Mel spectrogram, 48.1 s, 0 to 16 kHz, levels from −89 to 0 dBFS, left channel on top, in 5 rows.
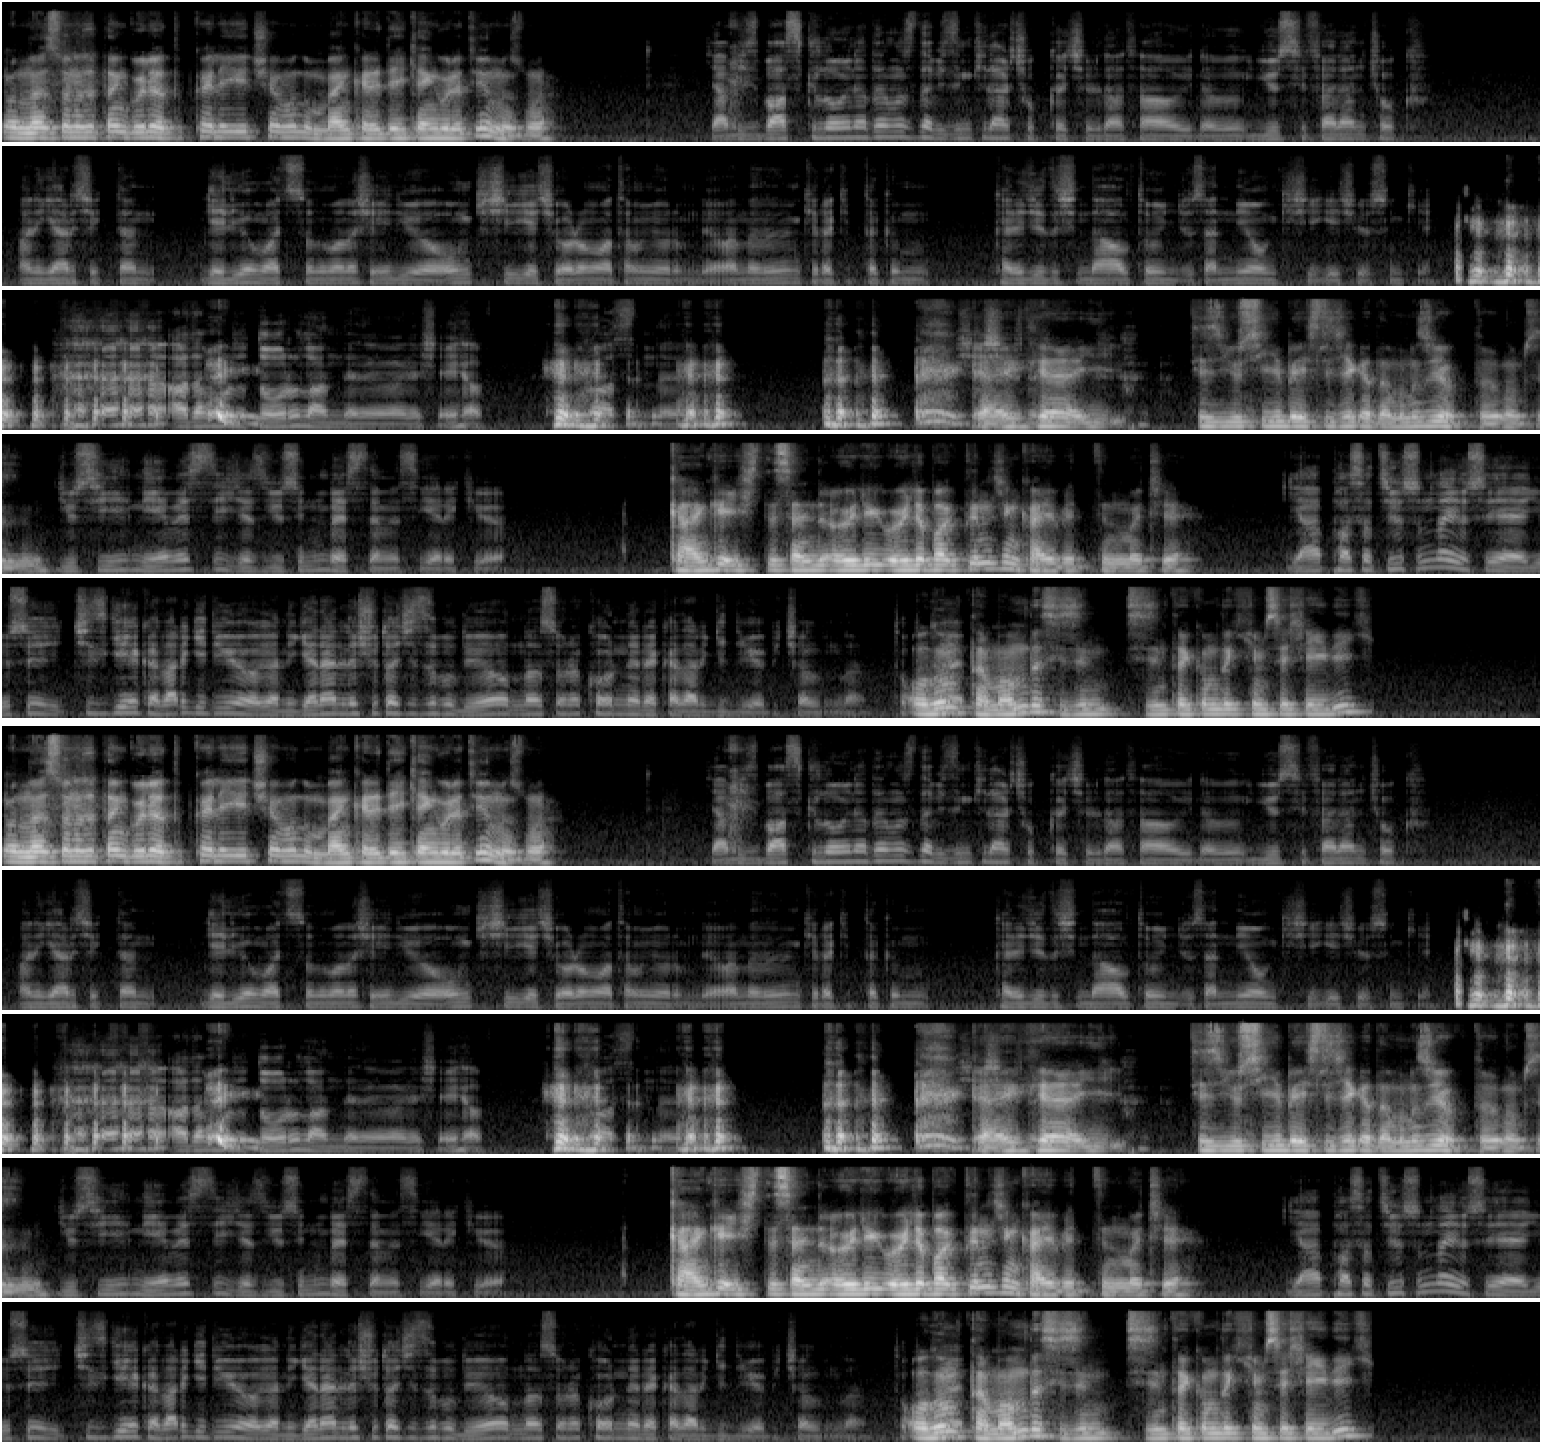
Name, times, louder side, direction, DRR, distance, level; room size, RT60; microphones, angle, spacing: voice 1, 0.0-3.4 18.8-19.7 20.5-20.8 22.7-23.0 23.4-23.8 24.4-26.3 26.7-29.1 33.0-36.3 44.1-47.0, right 2 dB, 20° right, 0.5 m, -26 dB
voice 2, 4.4-8.9 9.7-10.6 10.9-15.4 15.8-18.6 19.6-22.2 22.7-23.6 25.2-25.8 26.2-26.3 29.2-32.0 36.8-43.9 44.3-44.5, left 1 dB, 15° left, 6.1 m, -41 dB
head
